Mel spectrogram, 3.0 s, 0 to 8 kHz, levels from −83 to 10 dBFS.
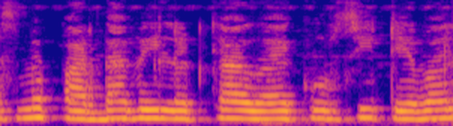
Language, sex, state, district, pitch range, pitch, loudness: Hindi, female, Punjab, Kapurthala, 185-200 Hz, 195 Hz, -13 LUFS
